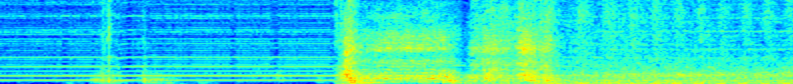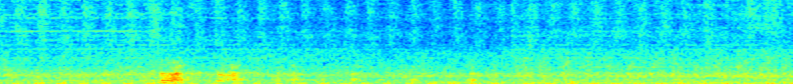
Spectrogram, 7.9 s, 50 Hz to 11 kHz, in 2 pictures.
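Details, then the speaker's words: Proton 1.3 GL, not started for 2 years, fuel stabilizer in the tank, started on a jump pack: cranks and catches, then a lumpy, stumbling idle. It is misfiring and running on two cylinders. "Yes, it's going to run on two cylinders. We know that."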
